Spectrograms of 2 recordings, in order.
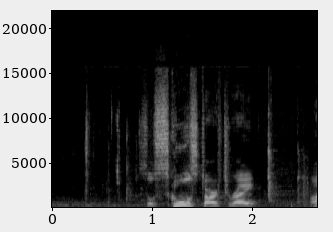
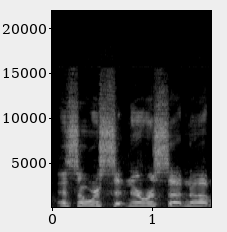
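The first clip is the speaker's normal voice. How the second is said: ordinary delivery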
